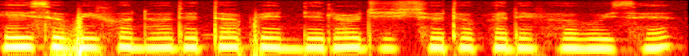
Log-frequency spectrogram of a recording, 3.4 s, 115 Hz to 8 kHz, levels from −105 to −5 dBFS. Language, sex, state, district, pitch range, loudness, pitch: Assamese, female, Assam, Kamrup Metropolitan, 215-230 Hz, -18 LUFS, 220 Hz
